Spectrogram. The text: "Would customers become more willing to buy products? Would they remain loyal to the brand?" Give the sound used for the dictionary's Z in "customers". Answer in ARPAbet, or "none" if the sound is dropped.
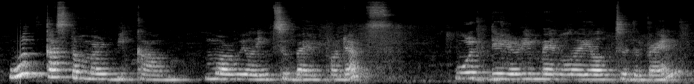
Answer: none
